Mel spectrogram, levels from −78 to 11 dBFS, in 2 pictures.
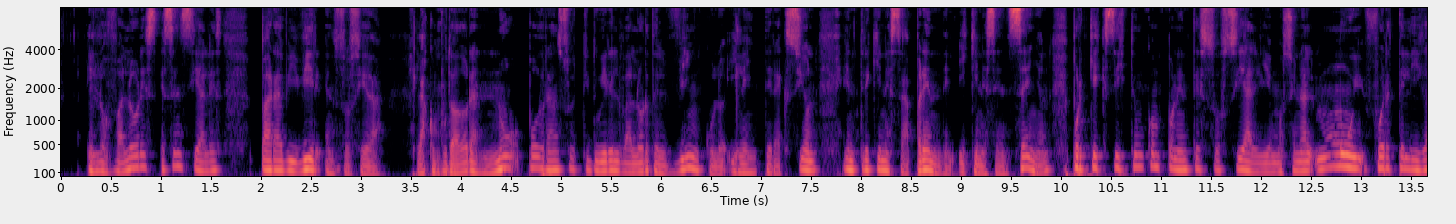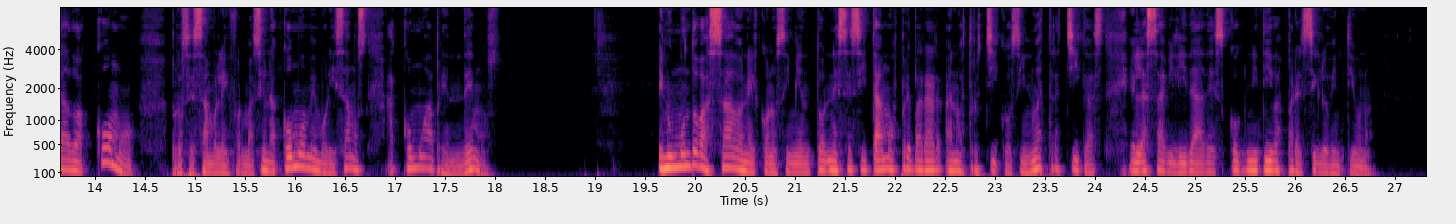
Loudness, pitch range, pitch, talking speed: -24 LUFS, 100-135 Hz, 120 Hz, 155 wpm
